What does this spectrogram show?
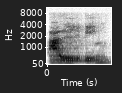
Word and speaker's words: Alvin: La otra corriente que voy a presentar ahora fue planteada también por un sociólogo estadounidense que se llamaba Alvin, así como suena, con B corta, Goulder, se escribe G-O-U-L-D, Goulder, que vivió entre 1920 y 1980.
